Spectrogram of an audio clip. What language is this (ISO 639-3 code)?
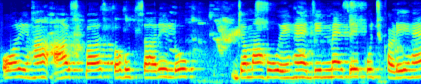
hin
